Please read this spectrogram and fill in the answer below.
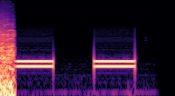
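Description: Telephone busy signal: two beeps of a steady two-note tone, each about half a second long with a half-second gap. A loud whoosh cuts off just after the start.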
